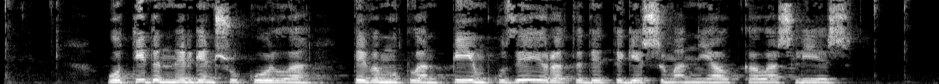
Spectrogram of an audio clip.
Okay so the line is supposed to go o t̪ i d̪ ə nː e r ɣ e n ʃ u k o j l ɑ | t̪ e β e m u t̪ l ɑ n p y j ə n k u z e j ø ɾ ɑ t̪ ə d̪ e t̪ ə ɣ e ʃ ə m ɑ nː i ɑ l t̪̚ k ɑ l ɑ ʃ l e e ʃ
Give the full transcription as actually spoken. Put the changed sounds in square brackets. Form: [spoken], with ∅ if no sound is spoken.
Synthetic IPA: o t̪ i d̪ ə nː e r ɣ e n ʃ u k o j l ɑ | t̪ e β e m u t̪ l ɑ n p [i] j ə [m] k u z e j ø ɾ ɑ t̪ ə d̪ e t̪ ə ɣ e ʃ ə m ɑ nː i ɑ l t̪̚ k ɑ l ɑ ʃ l [i] e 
